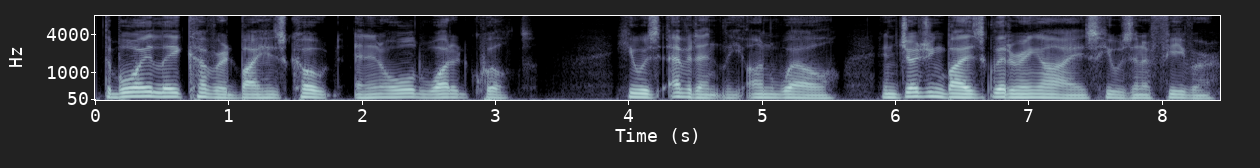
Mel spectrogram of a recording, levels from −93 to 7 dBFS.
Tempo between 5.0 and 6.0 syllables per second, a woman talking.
No: 5.2 syllables/s; male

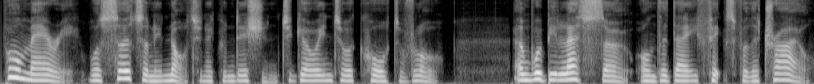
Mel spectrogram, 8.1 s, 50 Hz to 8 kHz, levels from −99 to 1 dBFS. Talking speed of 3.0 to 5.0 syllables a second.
Yes: 4.7 syllables/s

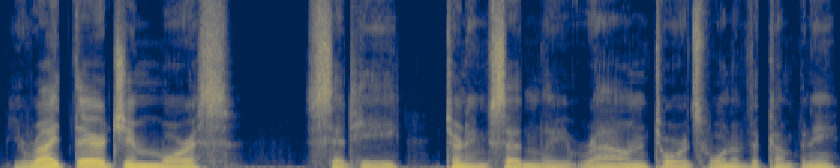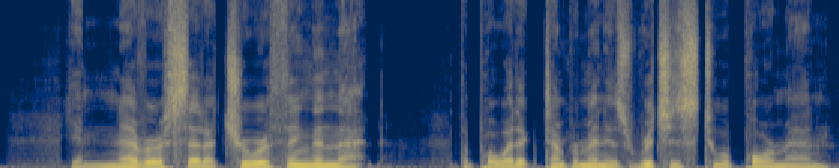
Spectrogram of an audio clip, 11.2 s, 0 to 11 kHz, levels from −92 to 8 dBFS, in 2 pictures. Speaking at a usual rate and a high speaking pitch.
No: average, 170 wpm; low, 110 Hz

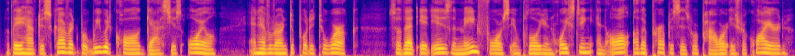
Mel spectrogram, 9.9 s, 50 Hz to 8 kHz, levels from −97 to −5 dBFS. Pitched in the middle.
Yes: medium, 165 Hz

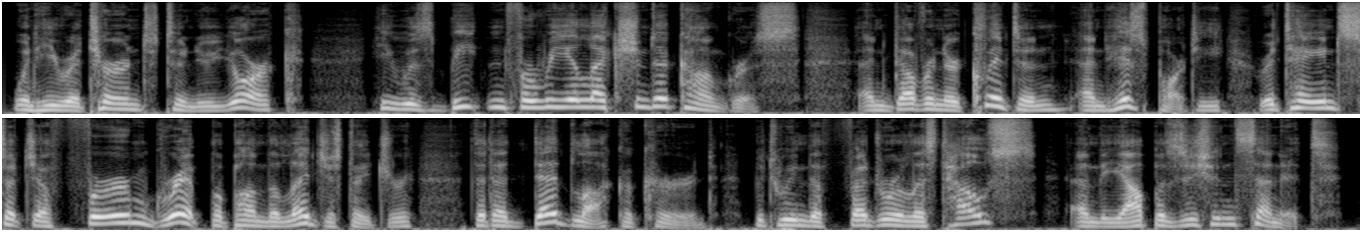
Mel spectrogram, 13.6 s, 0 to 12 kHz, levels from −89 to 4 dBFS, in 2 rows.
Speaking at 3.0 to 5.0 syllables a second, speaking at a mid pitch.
No: 5.7 syllables/s; medium, 155 Hz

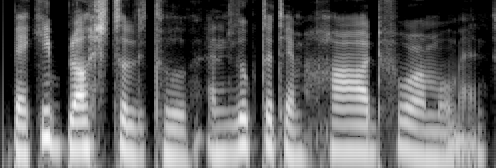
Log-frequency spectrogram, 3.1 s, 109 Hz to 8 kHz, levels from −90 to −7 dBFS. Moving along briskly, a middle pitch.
Yes: fast, 230 wpm; medium, 165 Hz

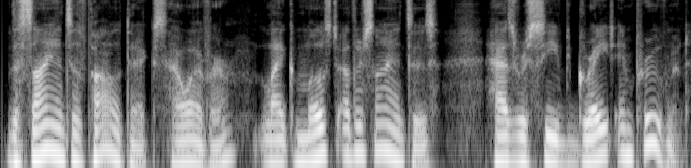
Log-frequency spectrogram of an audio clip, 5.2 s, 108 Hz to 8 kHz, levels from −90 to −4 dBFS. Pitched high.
No: low, 125 Hz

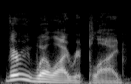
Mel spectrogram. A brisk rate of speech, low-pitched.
No: average, 185 wpm; low, 120 Hz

